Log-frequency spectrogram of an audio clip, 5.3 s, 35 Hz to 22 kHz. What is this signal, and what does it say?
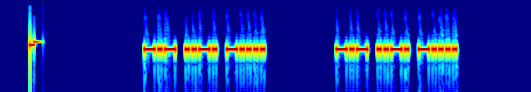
Morse code, heard as a keyed tone, about 34 wpm, 700 Hz. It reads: KF6 KF6
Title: USA Call Sign Prefixes - Repeated 2x - 35wpm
